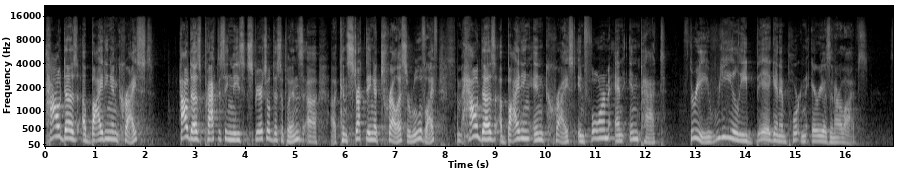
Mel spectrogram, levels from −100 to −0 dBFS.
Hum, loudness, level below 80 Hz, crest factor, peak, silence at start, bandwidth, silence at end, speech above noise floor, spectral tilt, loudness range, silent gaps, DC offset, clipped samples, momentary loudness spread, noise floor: none; -28 LUFS; -62 dBFS; 22 dB; -8 dBFS; 0 s; 16 kHz; 0.6 s; 39 dB; -5 dB/octave; 5 LU; none; under 0.1%; under 0.1%; 12 LU; -68 dBFS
